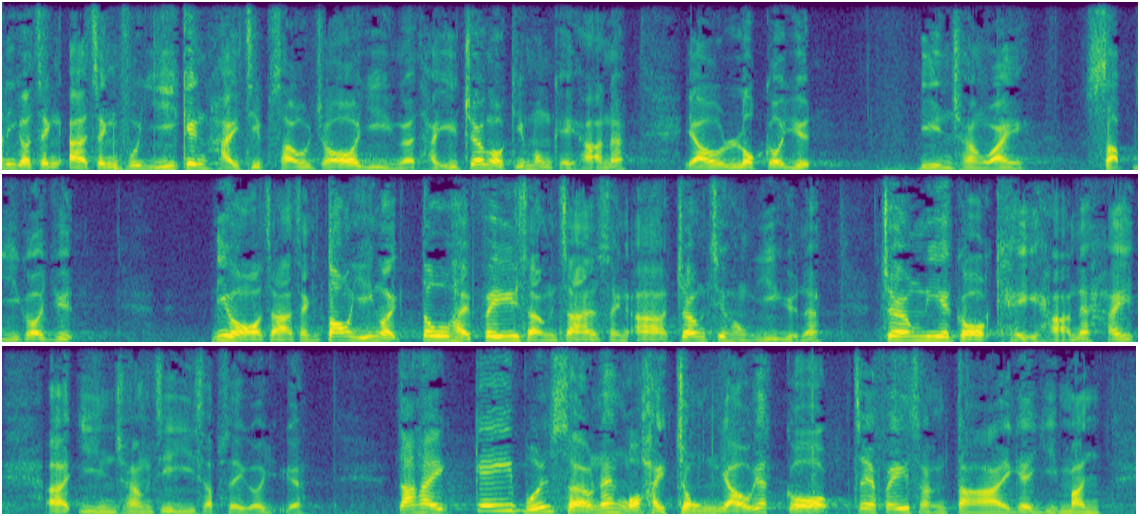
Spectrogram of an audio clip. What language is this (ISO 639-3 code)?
yue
